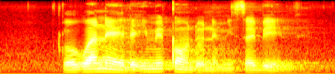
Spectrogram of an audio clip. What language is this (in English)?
Zulu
